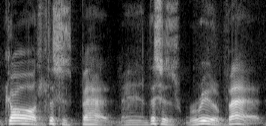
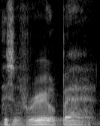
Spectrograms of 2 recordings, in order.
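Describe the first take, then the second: First: Slow, lower, dragged-out dismay; dismayed thought. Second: Slow, low Texan drawl on "real bad"; mock Texan emphasis. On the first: Retold or imitated. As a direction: let it sink in slowly, grimly. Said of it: "Now, if you're thinking". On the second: Shown as a demonstration. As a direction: lean into a Texan twang, drawing out "real". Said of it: "I'd be able to say it with much more emphasis".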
